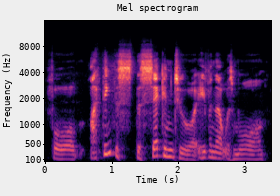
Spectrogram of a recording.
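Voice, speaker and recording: An Australian man with a husky, slightly breathy voice at an average pitch, talking loosely as a podcast guest. He tells long, rambling stories, often restarting his sentences. The audio sounds dull and lo-fi. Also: lively intonation, moderate pace. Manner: storytelling, with frequent restarts and fillers. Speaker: guest, actor and film co-director. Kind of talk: relaxed podcast conversation.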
